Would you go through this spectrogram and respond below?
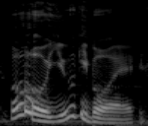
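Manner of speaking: flamboyant put-on cartoon villain voice. Giving an example of an outlandish real-life talker: Pegasus voice. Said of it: "Like Pegasus from Yu-, Yu-Gi-Oh!".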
